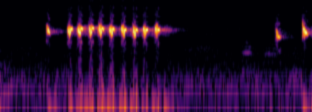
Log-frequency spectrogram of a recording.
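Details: Wild yellow-vented bulbul in full lively song as a lure for captive birds: a single chirp, then a quick even run of about ten bubbling notes, followed by two separate sharp chirps.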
